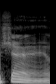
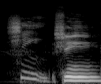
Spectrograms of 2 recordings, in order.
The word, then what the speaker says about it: Shein: used by Temu and how you say it, Shein or Shine? I always Shine. Sheen. It's Sheen. Sheen.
